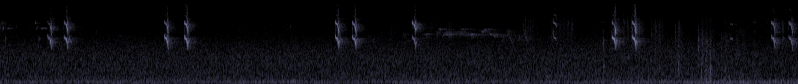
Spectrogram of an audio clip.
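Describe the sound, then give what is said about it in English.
A female bird in flight gives short, high chittering notes in quick pairs, repeated every second or so, with a brief whistled note mixed in, over a low outdoor rumble. “And that's her flying and chittering here. That's her giving these whistling notes.”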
